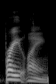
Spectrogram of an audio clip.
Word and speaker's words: Breitling: Breitling? – Breitling.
